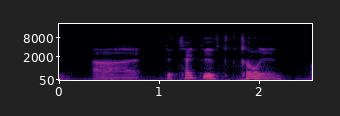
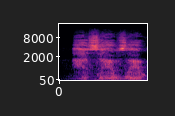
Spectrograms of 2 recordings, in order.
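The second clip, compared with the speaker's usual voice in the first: loud voiceless rasped hushing; failed childhood whisper; 9 dB louder, slower than usual. Retold or imitated. Man imitating himself as a kid, loud voiceless whisper. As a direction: blast out breathy nonsense as a mock whisper. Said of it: "like, a whisper".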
